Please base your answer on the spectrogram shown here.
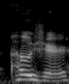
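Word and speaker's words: Hozier: now remind me how we were supposed to pronounce Hosier Hosier Hosier Hosier he says Hosier Hosier like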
